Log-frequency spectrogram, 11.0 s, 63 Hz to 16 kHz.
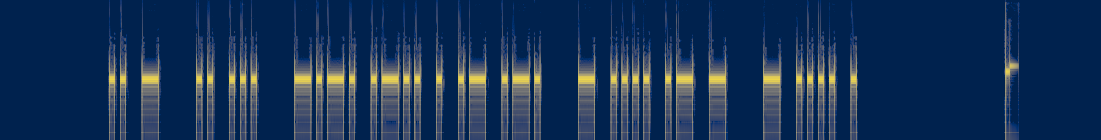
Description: Morse code, heard as a keyed tone, about 22 wpm, 700 Hz. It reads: IT IS CLEAR THAT THE
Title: Sets of 5 Words Encore 22wpm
